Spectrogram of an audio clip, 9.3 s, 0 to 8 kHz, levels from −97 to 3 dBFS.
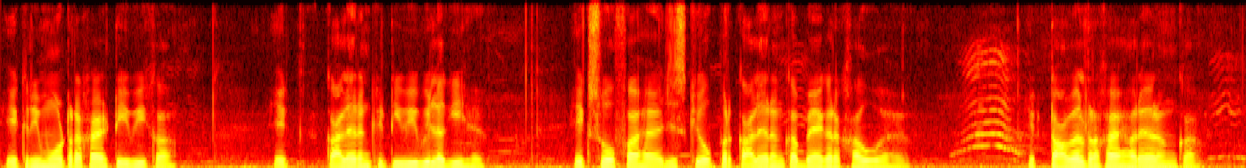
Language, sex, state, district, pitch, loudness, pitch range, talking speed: Hindi, male, Chhattisgarh, Raipur, 155 Hz, -15 LUFS, 150-165 Hz, 210 wpm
